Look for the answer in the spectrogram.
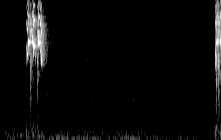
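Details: Nonstop complaint calls from a pet rosy-faced lovebird neglected for over a week: a harsh chattering screech of three quick pulses, silence, then another begins near the end.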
